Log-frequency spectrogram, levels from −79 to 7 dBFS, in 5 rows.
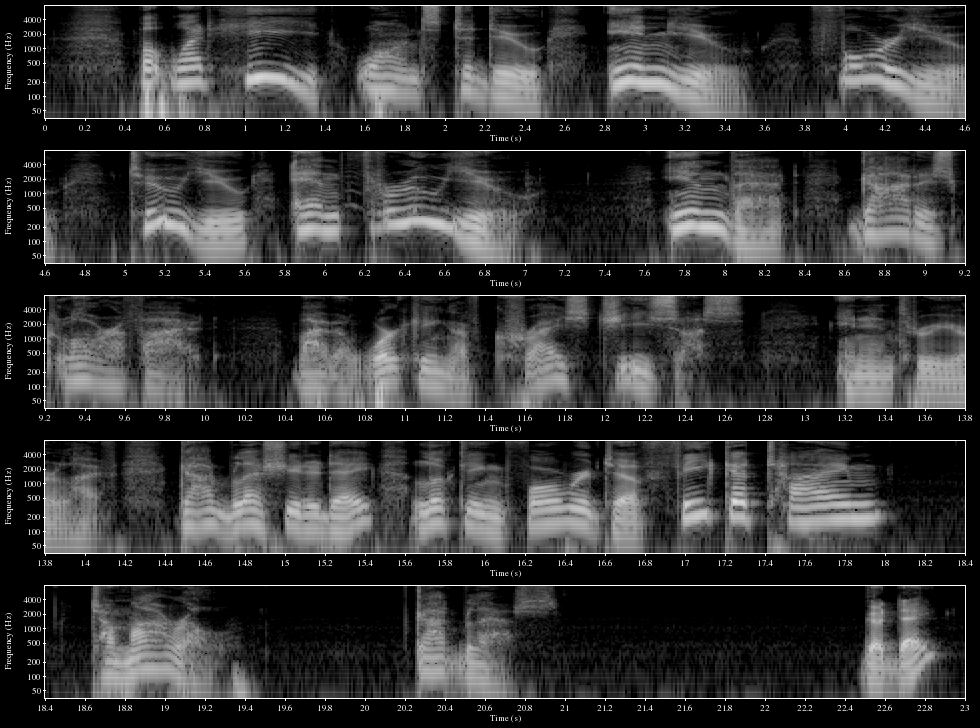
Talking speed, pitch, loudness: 115 wpm, 135 Hz, -22 LUFS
